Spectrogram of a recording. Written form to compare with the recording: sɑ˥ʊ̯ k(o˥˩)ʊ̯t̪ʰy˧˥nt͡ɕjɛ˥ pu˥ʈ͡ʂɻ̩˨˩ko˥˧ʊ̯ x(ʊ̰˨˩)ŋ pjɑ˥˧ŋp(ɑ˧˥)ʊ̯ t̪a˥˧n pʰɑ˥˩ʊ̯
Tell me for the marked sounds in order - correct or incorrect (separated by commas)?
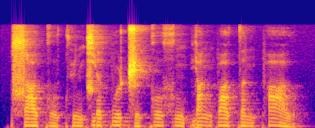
incorrect, incorrect, incorrect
